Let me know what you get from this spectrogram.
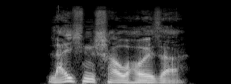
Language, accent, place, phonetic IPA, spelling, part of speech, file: German, Germany, Berlin, [ˈlaɪ̯çn̩ʃaʊ̯ˌhɔɪ̯zɐ], Leichenschauhäuser, noun, De-Leichenschauhäuser.ogg
- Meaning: nominative/accusative/genitive plural of Leichenschauhaus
